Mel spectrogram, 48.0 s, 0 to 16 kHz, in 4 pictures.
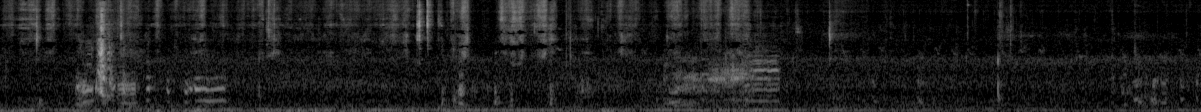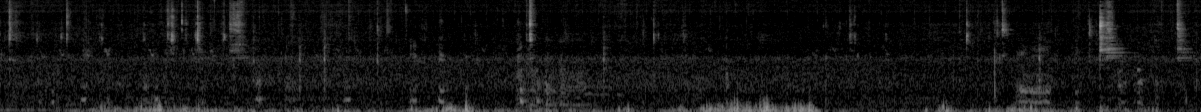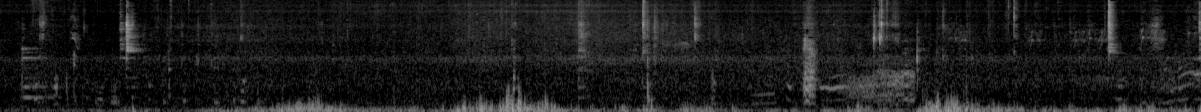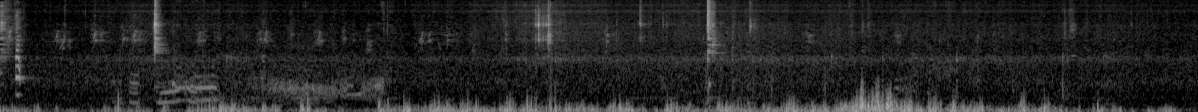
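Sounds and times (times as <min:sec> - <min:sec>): chickens clucking: 0:00.1 - 0:27.5, 0:28.6 - 0:46.8.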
